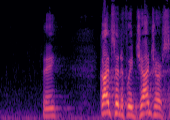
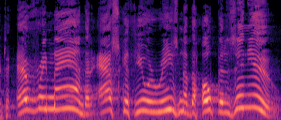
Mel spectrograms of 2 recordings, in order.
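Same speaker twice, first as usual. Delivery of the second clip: raised, loud proclamation of scripture; impassioned preaching; 6 semitones higher, 6 dB louder than usual. Real, not acted. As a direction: proclaim the verse with mounting force. Preaches verse at full force.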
